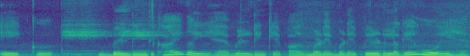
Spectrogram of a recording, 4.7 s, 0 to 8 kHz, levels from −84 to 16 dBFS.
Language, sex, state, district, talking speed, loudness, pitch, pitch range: Hindi, female, Chhattisgarh, Rajnandgaon, 180 wpm, -14 LUFS, 205 Hz, 200-210 Hz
